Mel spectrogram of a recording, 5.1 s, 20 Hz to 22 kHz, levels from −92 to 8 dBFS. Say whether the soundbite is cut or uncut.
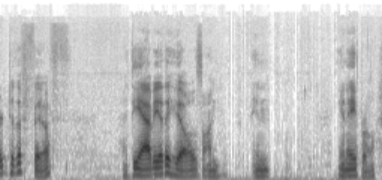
uncut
